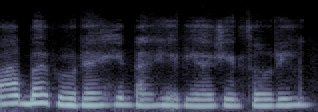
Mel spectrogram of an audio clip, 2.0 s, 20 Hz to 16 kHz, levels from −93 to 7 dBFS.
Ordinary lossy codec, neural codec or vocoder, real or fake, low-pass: none; codec, 44.1 kHz, 2.6 kbps, DAC; fake; 14.4 kHz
